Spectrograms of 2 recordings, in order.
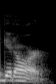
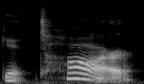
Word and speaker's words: guitar: starts a stressed syllable I can't say guitar right because the T starts a stressed syllable guitar right so I have to add extra air to the T get tar silhouette silhouette here we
